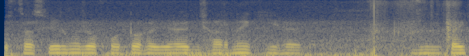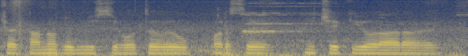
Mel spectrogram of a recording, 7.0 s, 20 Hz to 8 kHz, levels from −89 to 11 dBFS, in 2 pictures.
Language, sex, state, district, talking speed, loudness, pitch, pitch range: Hindi, male, Chhattisgarh, Raipur, 230 wpm, -16 LUFS, 130 Hz, 125-135 Hz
